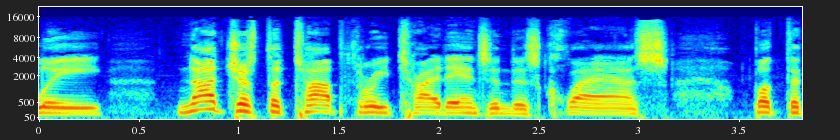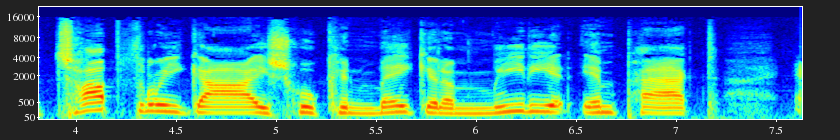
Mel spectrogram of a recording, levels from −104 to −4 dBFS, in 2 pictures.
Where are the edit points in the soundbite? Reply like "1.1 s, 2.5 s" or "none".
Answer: none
